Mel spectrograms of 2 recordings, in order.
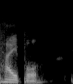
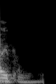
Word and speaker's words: Heupel: A testament to Josh Heupel. – Josh Heupel. – Is it Josh? – It's Josh Heupel. Yeah. – Heupel.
